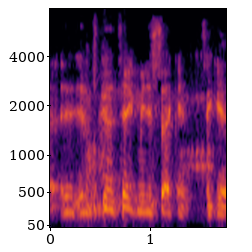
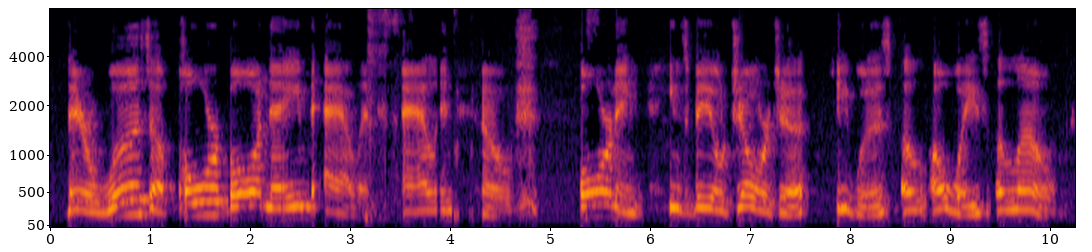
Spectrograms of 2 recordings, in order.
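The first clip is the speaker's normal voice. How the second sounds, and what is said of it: Put-on Southern twang accent. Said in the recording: “I know how to do twang ... get into the accent”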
